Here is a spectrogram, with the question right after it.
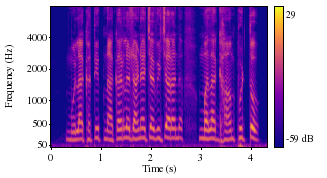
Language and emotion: Marathi, fearful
